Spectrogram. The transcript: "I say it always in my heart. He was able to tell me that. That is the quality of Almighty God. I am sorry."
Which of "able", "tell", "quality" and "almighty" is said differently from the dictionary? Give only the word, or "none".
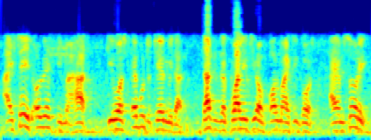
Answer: none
